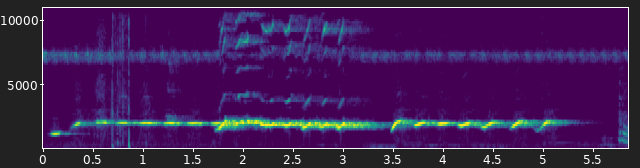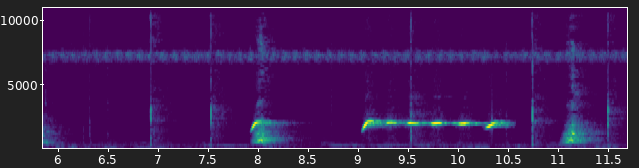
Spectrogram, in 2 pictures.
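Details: Red-breasted parakeet in full song at night, giving steady high whistles broken into quick pulsed runs, with short gaps and sharp clicks between phrases.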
